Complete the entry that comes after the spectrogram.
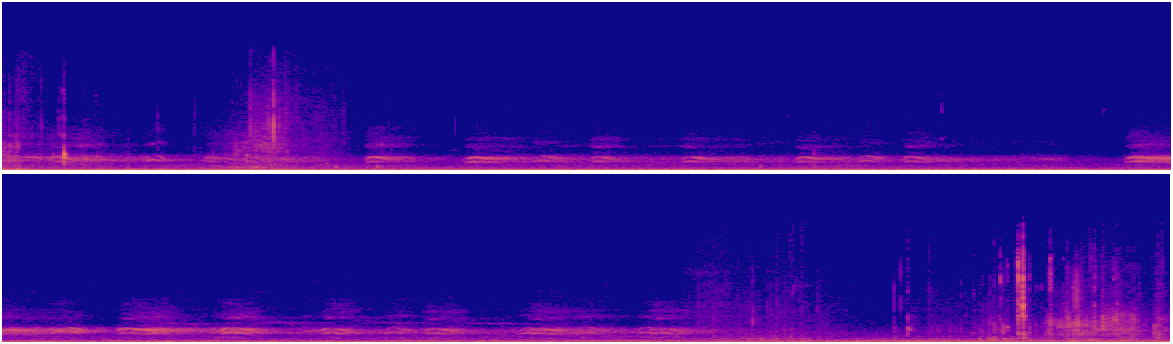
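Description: A bird calling in two long series of repeated notes, about two a second, with a brief break between the series, over a low steady hum.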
